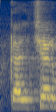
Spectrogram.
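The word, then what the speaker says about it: culture: आई ओ एन आए या टी के बाद यू आर ई आए तो टी का उच्चारण च होता है जैसे क्य यू ई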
